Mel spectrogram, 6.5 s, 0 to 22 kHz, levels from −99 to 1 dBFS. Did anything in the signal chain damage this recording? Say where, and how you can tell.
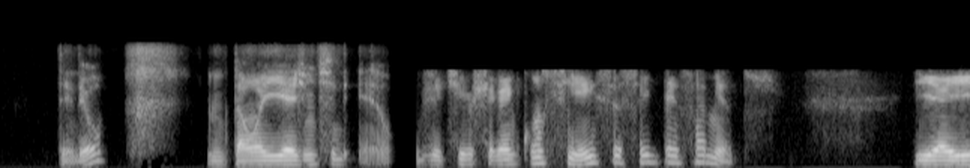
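Yes. At the network stage there is a handover gap from 2.58 to 2.78 s: the sound fades within milliseconds and stays silent for 200 ms until the new link starts. It isn't a dropout from clipping or a buffer glitch, because there is no click or repeated fragment, just a clean hole while no frames arrived.

From 2.78 s to the end the call shows fallback to narrowband at the codec stage. Before the gap the HD Voice AMR-WB path sounds clean and extended. Afterwards nothing remains above 4 kHz, and the tone turns dull and rougher, which fits a low-rate AMR-NB mode near 7.4 kbit/s. A low-pass filter would sound smooth, not grainy like this.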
